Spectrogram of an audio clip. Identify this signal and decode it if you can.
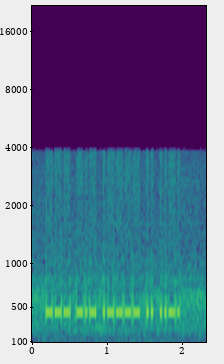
Morse code, heard as a keyed tone, about 41 wpm, 440 Hz. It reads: OK1IF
